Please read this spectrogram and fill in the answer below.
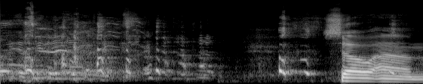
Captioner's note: audience laughing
